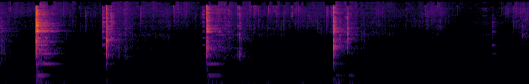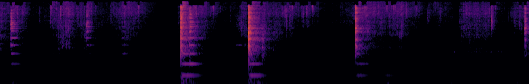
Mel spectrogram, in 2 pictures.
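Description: A spoon stirs cheese into a sausage and broccoli casserole, giving a run of sharp scraping clinks against the dish at an uneven pace, close and fairly quiet, with quiet spells in between.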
